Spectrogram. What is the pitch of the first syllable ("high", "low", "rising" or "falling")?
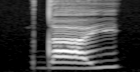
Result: rising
